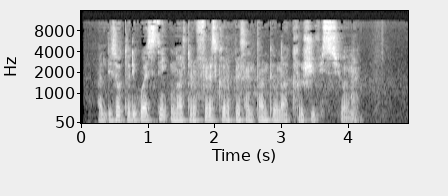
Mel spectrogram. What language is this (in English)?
Italian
